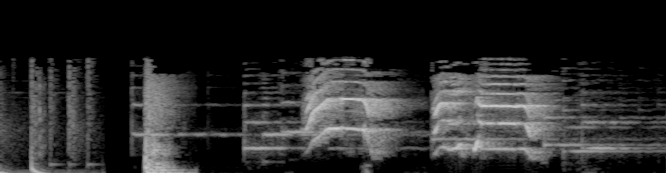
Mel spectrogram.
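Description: A sharp thwack and a heavy impact thud as a speeding car deliberately hits a woman about to get into a taxi, knocking her onto the asphalt. Then one of her friends who saw it lets out two long, high, wavering screams of shock, loud, with no speech around them.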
